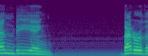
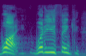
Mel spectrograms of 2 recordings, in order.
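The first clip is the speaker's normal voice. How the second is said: retold indignation; 5 semitones higher, 11 dB louder than usual. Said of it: "became very indignant".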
